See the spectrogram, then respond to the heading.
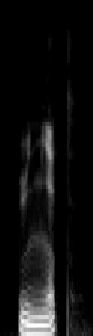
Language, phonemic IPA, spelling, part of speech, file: French, /mjɛt/, miette, noun, Fr-miette.ogg
- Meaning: crumb (of bread or cake)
